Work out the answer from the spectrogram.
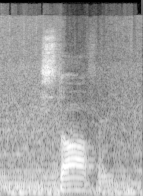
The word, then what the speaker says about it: Stauffer: That's how they pronounce it. Stauffer.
